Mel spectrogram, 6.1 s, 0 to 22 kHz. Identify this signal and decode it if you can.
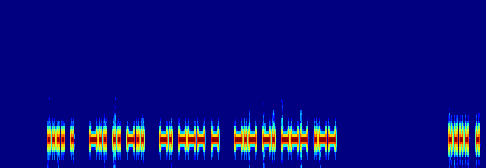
Morse code, heard as a keyed tone, about 44 wpm, 700 Hz. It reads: HE DID NOT KNOW HE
